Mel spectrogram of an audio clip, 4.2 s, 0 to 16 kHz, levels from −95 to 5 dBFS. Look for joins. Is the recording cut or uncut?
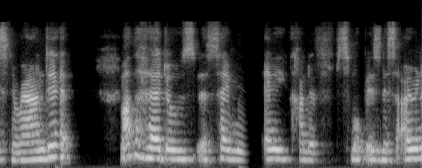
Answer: cut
